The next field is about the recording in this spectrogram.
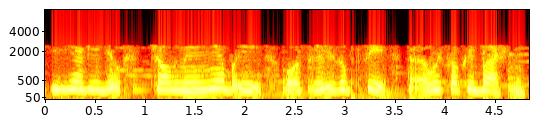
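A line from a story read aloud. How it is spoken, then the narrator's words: Faltering babble. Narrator (Russian): пролепетал он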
